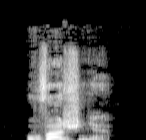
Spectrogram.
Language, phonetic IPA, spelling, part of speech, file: Polish, [uˈvaʒʲɲɛ], uważnie, adverb, Pl-uważnie.ogg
